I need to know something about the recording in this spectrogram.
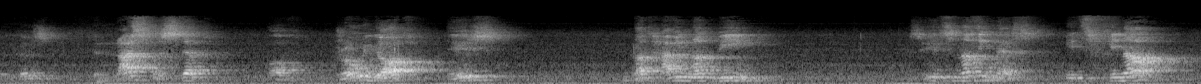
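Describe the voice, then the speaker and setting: A man leads a class in a large room, pondering each phrase slowly with long pauses. His voice swings widely in pitch as he muses. The mic sits far off, so the sound is roomy and echoing, with a faint hiss behind it. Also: pushed and bright. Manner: slow, musing, with frequent pauses. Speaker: teacher. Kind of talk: reflective philosophical lecture. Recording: echoey hall, mic far off.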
